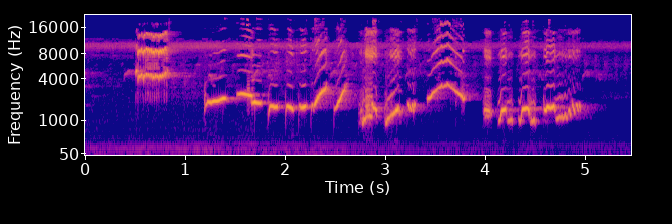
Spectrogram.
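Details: In the morning a white-rumped shama from Borneo sings: a high ringing note, then a lively run of varied whistles, a high arched whistle, and a final string of quick bubbling notes.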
